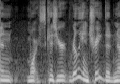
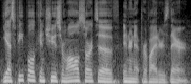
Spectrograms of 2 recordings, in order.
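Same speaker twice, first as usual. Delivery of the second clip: ordinary talk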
